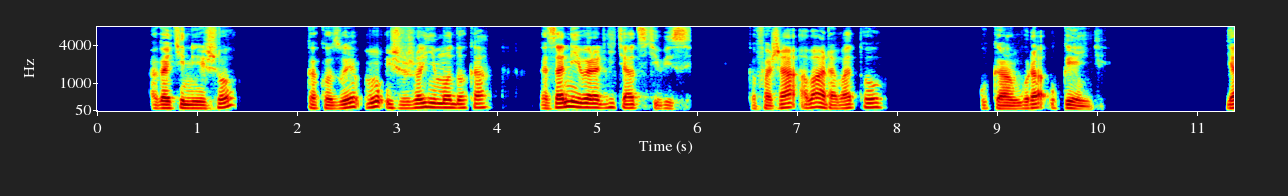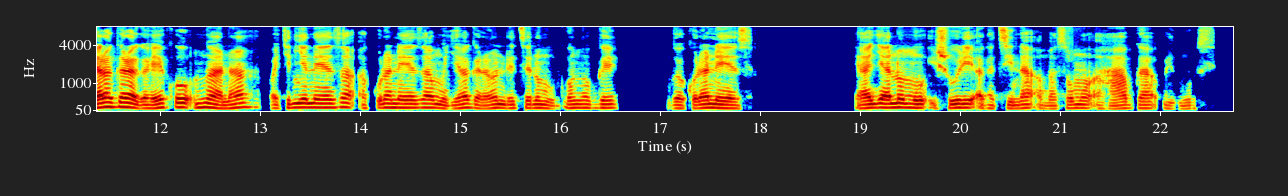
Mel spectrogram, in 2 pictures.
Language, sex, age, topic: Kinyarwanda, male, 18-24, education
